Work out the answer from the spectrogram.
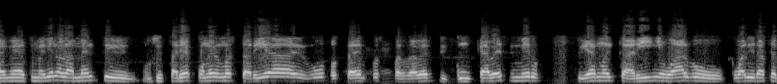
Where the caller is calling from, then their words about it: Fresno, California, United States; Doctor Fresno.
